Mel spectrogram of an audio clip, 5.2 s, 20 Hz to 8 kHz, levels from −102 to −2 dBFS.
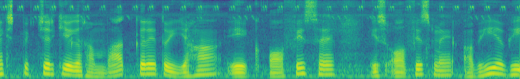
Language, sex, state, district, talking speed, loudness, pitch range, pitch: Hindi, male, Punjab, Pathankot, 195 wpm, -17 LUFS, 100-150 Hz, 130 Hz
